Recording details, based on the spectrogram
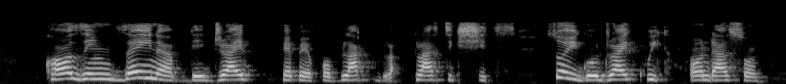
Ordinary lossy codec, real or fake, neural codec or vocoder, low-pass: MP3, 48 kbps; fake; codec, 16 kHz, 16 kbps, FunCodec, trained on Chinese and English, 50 frames a second; 7.2 kHz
